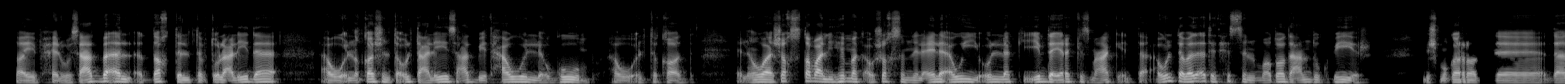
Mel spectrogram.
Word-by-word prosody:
طيب، 90 -3 0
حلو. 85 -2 -2
ساعات 110 - +5
بقى 130 - +6
ال 125 -2 0
الضغط 125 +6 0
اللي 105 -1 +2
أنت 105 - -5
بتقول - - 0
عليه 100 +6 +3
ده، 120 +1 +2 0.5
أو 95 -1 0
النقاش 120 +6 +2
اللي - - 0
أنت 105 - -4
قُلت 120 +1 -1
عليه، 105 +8 +2
ساعات 125 -3 -1
بيتحوَّل 110 +2 0
لهجوم 100 +2 0 0.3
أو - - -4
انتقاد. - - -5 0.4
اللي 95 - -8
هو، 110 +1 +5
شخص 145 +6 0
طبعًا 140 -5 +5
يهمَّك، 130 +1 -1
أو - - -4
شخص 130 -3 -2
من 100 -3 -4
العيلة 110 +6 +2
أوي 120 +1 +1
يقول 115 +3 -2
لك 120 0 -3
يبدأ 125 +3 +3
يركِّز 120 0 0
معاك 90 +1 -1
أنت، - - -11
أو 140 - -2
أنت 155 - -1
بدأت 130 +3 +4
تحِس 130 +2 -5
إن 115 - -2
الموضوع 100 +5 -2
ده 125 - +1
عنده 110 +3 -3
كبير، 110 0 -4 0.5
مش - - -3
مجرد 100 0 0 0.7
ده 90 - -1
115 Hz, 190 wpm, -25 LUFS, 100-125 Hz, 0.7 s, بقى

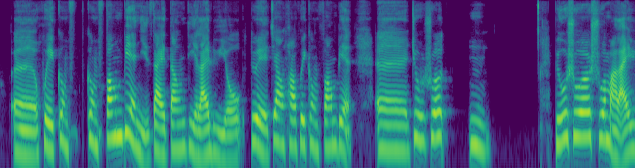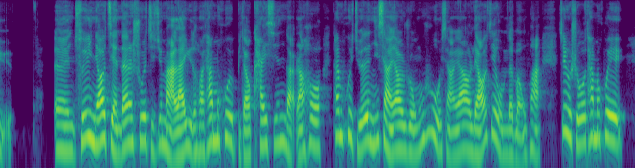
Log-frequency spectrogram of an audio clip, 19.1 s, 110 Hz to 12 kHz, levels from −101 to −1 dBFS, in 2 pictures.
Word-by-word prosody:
呃， 160 -2 +1
会 185 +1 +2
更 230 +2 -4
方 295 - -16 0.2
更 235 -5 -2
方 255 +3 +4
便 260 -9 +1
你 140 -3 -4
在 165 0 +3
当 190 +3 -1
地 195 -3 -5
来 155 +1 +3
旅 165 -3 -6
游， 140 +1 -3
对， 215 -8 +3
这 245 - -2
样 220 -2 +2
的 - - -10
话 210 -1 +2
会 210 +1 +1
更 205 -2 -7
方 200 +2 -2
便。 210 +10 -2 0.3
嗯， 185 -2 -2
就 245 +6 -2
是 235 - -12
说 260 0 +3 0.4
嗯， 200 -4 -3 0.9
比 215 - -3
如 245 +4 +3
说 265 0 +5
说 255 -1 0
马 165 -10 +3
来 165 - +4
语， 290 - -9 0.6
嗯， 180 -2 -3
所 235 +7 -1
以 265 - +3
你 230 - +2
要 235 +3 +8
简 210 -9 +1
单 200 +4 +3
地 225 - +2
说 230 +1 -1
几 190 -6 -9
句 220 - -7
马 180 -4 +4
来 160 +1 +5
语 190 - -4
的 175 - -5
话， 180 0 -2
他 225 +4 0
们 235 - 0
会 240 -1 -2
比 225 - -15
较 155 -1 0
开 205 +6 -2
心 220 +2 -5
的， - - -1
然 165 +2 0
后 205 -1 -1 0.2
他 270 - -1
们 270 - -1
会 270 -2 -3
觉 190 -2 -3
得 230 - +6
你 225 +2 -2
想 230 - +3
要 185 +2 +4
融 175 +4 -4
入， 270 -8 -3
想 160 -4 -5
要 180 +2 +2
了 165 +3 +2
解 270 -1 -4
我 225 - -3
们 160 - -9
的 160 -1 -3
文 130 +1 -5
化。 190 +3 -4 0.3
这 310 - -3
个 265 - +2
时 240 - -3
候 220 +1 +2
他 255 +2 -2
们 250 - -1
会 235 -3 +3
205 Hz, 275 characters per minute, -23 LUFS, 175-240 Hz, 0.9 s, 要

